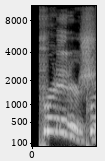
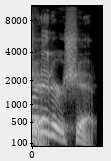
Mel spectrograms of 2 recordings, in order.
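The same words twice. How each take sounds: First: Hyped announcement. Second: Said in the usual way. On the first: Pretend.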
